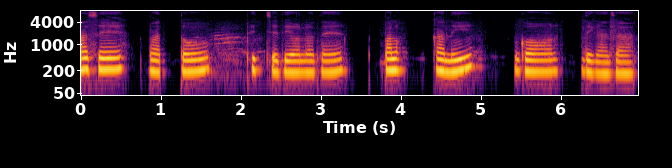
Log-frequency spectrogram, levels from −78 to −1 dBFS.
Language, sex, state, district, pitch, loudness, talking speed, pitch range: Chakma, female, Tripura, Unakoti, 190 Hz, -16 LUFS, 70 wpm, 180-210 Hz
